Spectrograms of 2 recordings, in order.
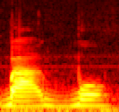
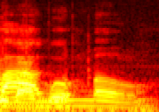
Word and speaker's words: Gbagbo: How do you pronounce it again? Gbagbo. Laurent Gbagbo.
